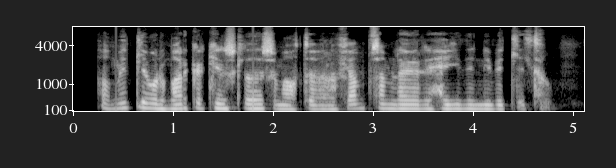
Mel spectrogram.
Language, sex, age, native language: Icelandic, male, 30-39, Icelandic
